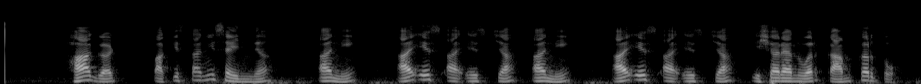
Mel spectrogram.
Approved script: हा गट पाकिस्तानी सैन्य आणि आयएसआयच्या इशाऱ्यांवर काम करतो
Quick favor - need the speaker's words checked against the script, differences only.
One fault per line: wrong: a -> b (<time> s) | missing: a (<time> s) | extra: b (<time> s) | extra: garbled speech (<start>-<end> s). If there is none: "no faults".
extra: आणि आयएसआयच्या (5.3 s)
